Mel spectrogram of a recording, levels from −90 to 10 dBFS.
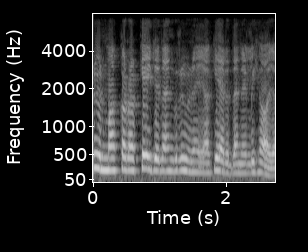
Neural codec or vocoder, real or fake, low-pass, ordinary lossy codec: none; real; 7.2 kHz; none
